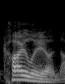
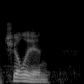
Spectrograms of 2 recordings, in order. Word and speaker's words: Chilion: Now, they had two boys, two sons, Mahlon and Chilion. I used to pronounce it Chilion, but my wife corrected me. It's Chilion. And which is consistent with the Hebrew too.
